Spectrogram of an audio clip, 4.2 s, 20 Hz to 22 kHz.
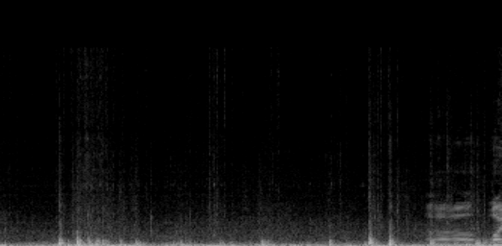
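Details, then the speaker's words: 1972-era Jaguar XJ SWB driving over road: irregular dull clunks and rattles on bumps; owner suspects worn shock bushings, possibly shocks, though suspension is otherwise good; cause unconfirmed. "you can hear there's a couple rattles I anticipate that that is pride due to the Warren shock bushings but overall the suspension is really good"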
